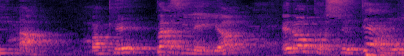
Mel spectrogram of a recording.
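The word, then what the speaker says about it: βασιλεία: royaume des cieux le royaume de Dieu c'est basiléa ça s'écrit bien ça s'éppelle B a s i l e I a ok Basilea et donc ce terme ou bien ce mot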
